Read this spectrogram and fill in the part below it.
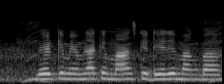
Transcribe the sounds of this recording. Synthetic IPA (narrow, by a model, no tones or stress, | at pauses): bʱeːɽ̚kemeːmnakemãːnskeɖʱeːɾemãːŋɡbaː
